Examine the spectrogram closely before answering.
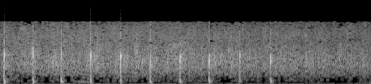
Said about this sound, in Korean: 예, 우리 자신들을 참 이렇게 감사하면서 또 자신에 대해서 대견하다는 마음으로 박수 한번 쳐볼까요? 예.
